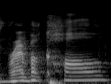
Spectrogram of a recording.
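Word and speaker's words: Revachol: He pronounces Revacol with a hard K, unlike other people. Oh my god, you faker. Serious question time. This man is no innocent. No one is. You said revocall.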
